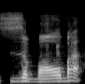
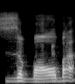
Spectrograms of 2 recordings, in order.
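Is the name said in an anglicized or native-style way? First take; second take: anglicized; anglicized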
